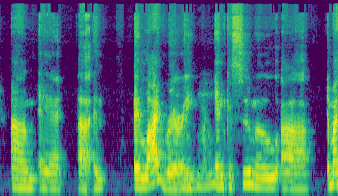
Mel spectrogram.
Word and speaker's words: Kisumu: she has established um and a library in kusumu uh am I saying that right that is correct pronounce it like you're from there that's right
